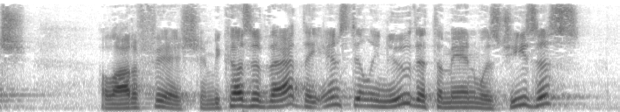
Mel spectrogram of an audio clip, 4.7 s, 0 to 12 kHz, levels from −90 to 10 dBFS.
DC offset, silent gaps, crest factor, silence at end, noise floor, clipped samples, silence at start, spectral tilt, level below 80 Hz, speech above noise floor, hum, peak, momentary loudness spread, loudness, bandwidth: under 0.1%; none; 18 dB; 0.3 s; -56 dBFS; under 0.1%; 0 s; -4.5 dB/octave; -66 dBFS; 35 dB; none; -4 dBFS; 9 LU; -22 LUFS; 11 kHz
